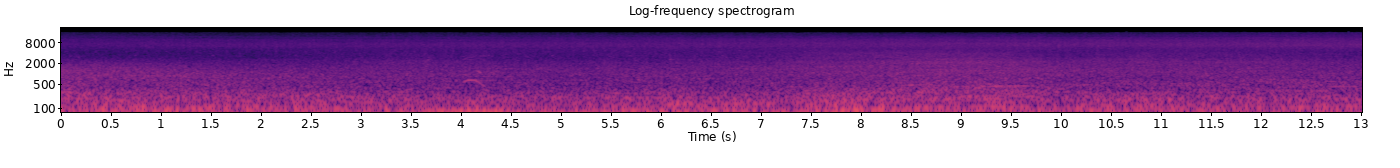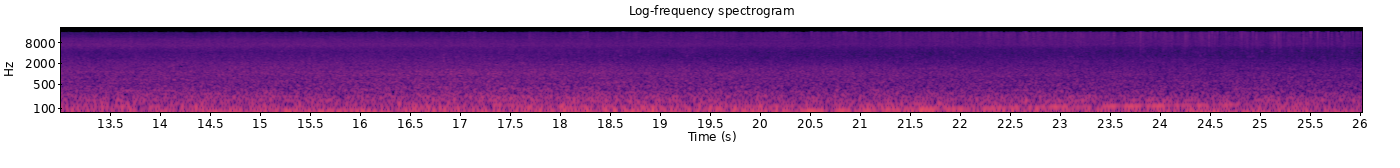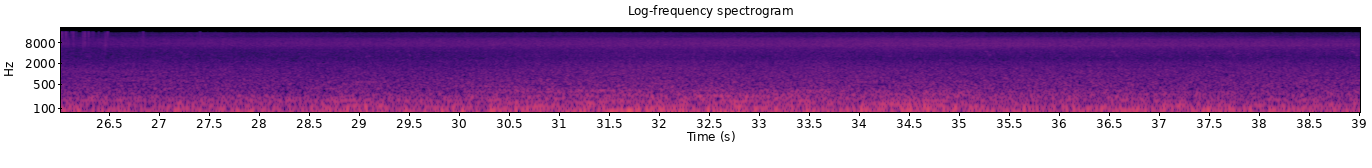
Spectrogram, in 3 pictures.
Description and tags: Porto, Portugal, 19th July 2009, 6:30: Steady lawn Sprinkler between the Douro river and a road. In the middle of the sound the water hitting the concrete sidewalk can be distinctly heard. Car traffic passing by.
Recorded with a Zoom H4 and a Rode NT4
